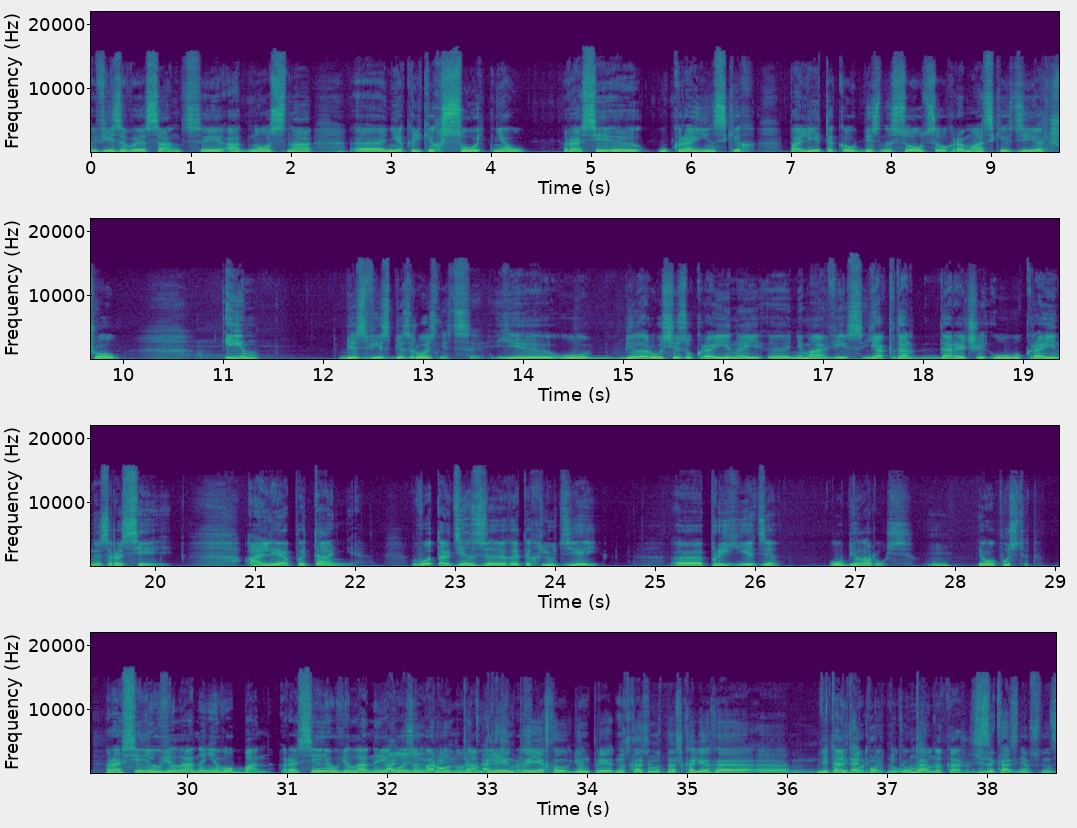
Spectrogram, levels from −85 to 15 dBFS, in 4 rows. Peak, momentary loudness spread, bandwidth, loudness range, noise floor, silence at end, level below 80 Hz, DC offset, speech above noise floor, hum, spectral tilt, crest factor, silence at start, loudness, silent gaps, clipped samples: -4 dBFS; 9 LU; 16 kHz; 4 LU; -46 dBFS; 0 s; -44 dBFS; under 0.1%; 29 dB; none; -5.5 dB/octave; 14 dB; 0 s; -18 LUFS; none; under 0.1%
